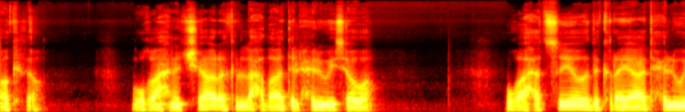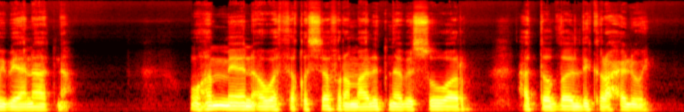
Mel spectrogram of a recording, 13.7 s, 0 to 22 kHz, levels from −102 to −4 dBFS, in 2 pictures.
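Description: No technical faults can be heard anywhere in this recording.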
